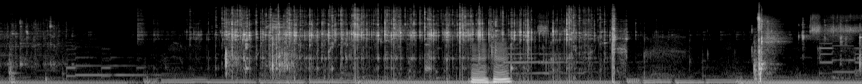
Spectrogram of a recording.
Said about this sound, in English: We're gonna give it a bit of a stir first. We're gonna agitate that up a little bit.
